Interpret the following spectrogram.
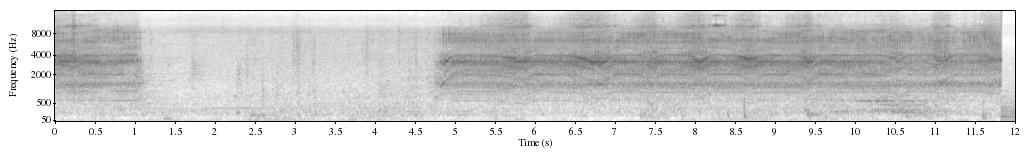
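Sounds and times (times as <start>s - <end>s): electric motor whining: 4.7s - 11.8s.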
